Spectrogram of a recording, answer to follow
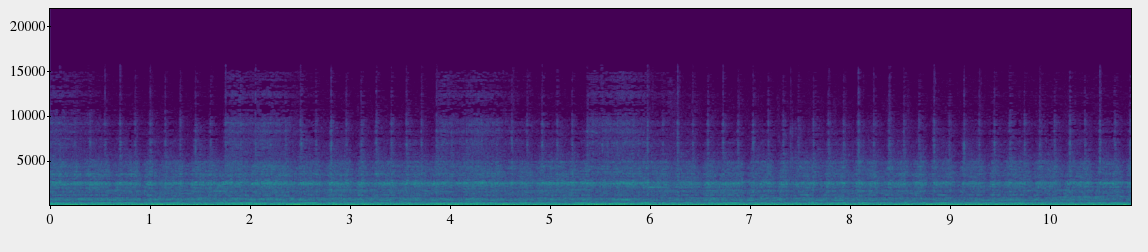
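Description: Thrash metal with distorted electric guitar and bass playing steadily, the intro of a live set.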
